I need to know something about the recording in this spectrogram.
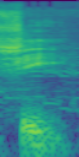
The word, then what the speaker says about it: ski: It is believed that the word is a slight corruption of the Scandinavian pronunciation of ski, which is she or shoe.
